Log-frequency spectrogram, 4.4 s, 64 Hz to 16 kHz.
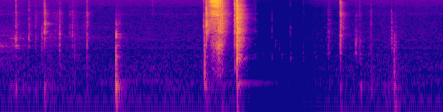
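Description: A 24 oz aluminium beer can being cracked open: small clicks of fingers on the pull-tab, a sharp click about a second in, then a short hiss of escaping gas ending in a snap about two seconds in as the tab opens.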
